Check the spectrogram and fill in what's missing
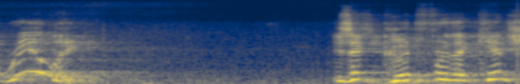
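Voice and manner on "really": Really? jumping far higher in disbelief; sarcastic shock, Really? way up high; incredulous. Acted. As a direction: say Really? as a mocking incredulous squeak. Incredulous rhetorical question.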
